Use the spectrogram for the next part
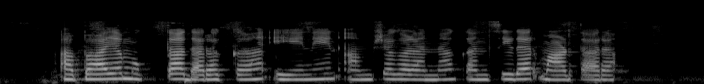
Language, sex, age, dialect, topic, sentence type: Kannada, female, 18-24, Dharwad Kannada, banking, statement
